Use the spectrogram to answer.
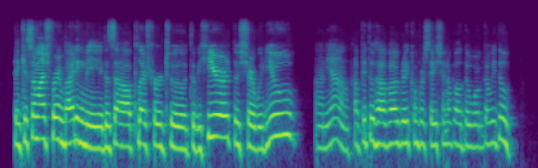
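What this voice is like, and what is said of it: Colombian Latino accent in English. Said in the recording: “your accent that you are Colombiana from Colombia ... my accent, I think, is a bit of Latino accent”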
